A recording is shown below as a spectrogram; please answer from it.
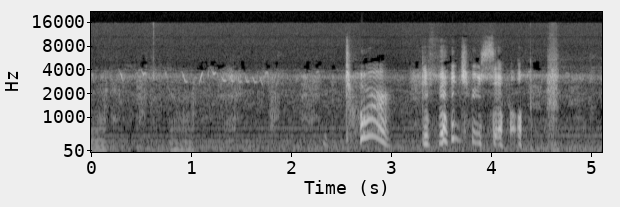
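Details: Playing with his quiet Rottweiler friend Tor, Husky/wolf mix Max lets out a sliding, descending yowl, followed by a quick run of short, clipped talking yips over background noise.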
